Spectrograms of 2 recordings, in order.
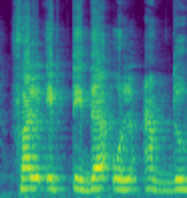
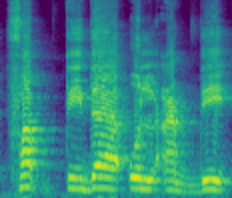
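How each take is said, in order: First: It begins with 'fal' and ends in 'u'. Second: It begins with 'fab' and ends in 'i'. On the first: The speaker calls it wrong. "Fal ibtida'ul abdu gimana sih?" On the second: The speaker calls it right. "Abdi bukan abdu"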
